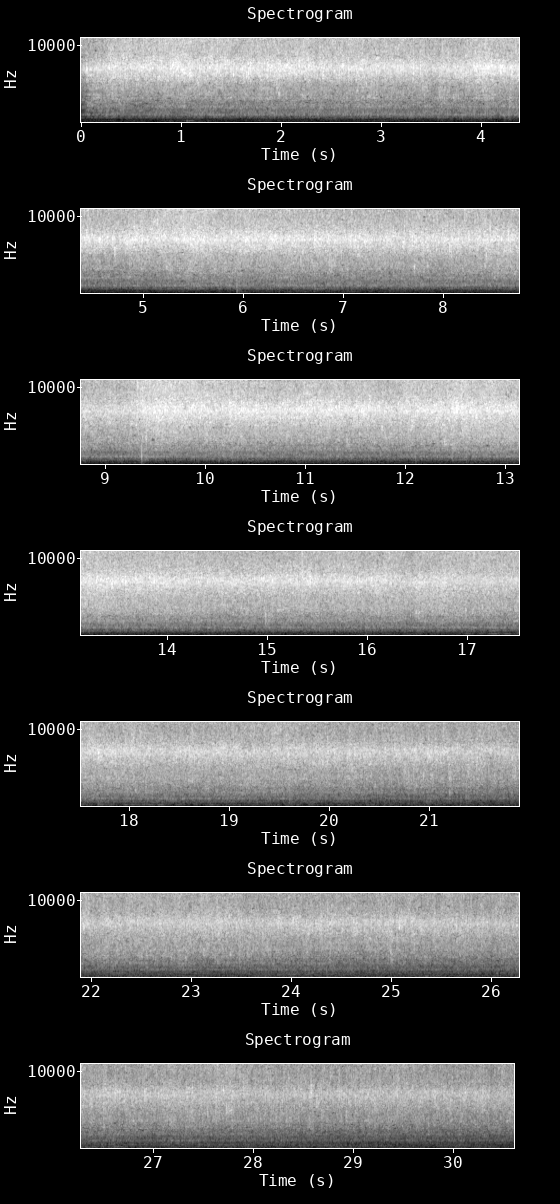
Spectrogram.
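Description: Marinated chicken pieces deep-frying in hot oil, a dense steady sizzle that starts abruptly as the pieces go into the oil and eases slowly over the following half minute.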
